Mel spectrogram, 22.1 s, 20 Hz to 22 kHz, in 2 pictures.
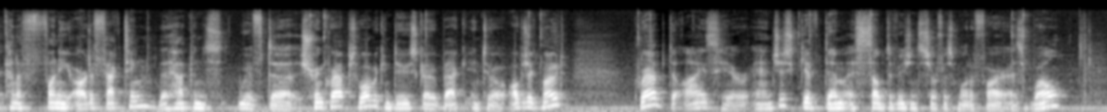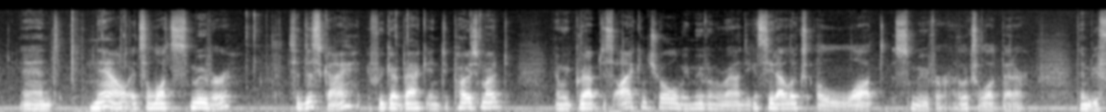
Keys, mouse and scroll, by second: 1.6 g, 3.2 right click, 4.1-6.5 drag, 6.9-8.0 scroll down 1, 8.0 click, 8.6-12.1 drag, 11.8-12.1 scroll up 2, 12.1-13.5 shift+middle drag, 12.3-13.5 scroll up 2, 13.5 click, 15.0-22.1 drag, 17.4 g.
